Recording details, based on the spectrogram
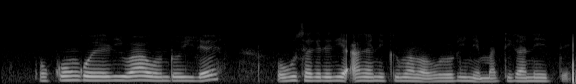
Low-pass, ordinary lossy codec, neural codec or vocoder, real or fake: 7.2 kHz; MP3, 64 kbps; none; real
